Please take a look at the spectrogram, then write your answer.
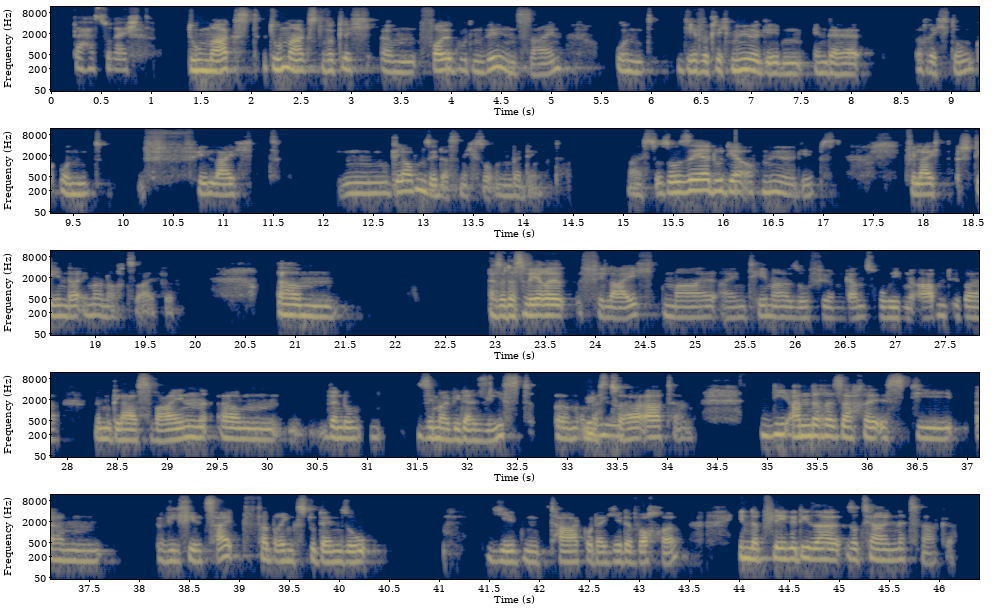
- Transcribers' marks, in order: other noise
- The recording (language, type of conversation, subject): German, advice, Wie kann ich mein soziales Netzwerk nach einem Umzug in eine neue Stadt langfristig pflegen?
